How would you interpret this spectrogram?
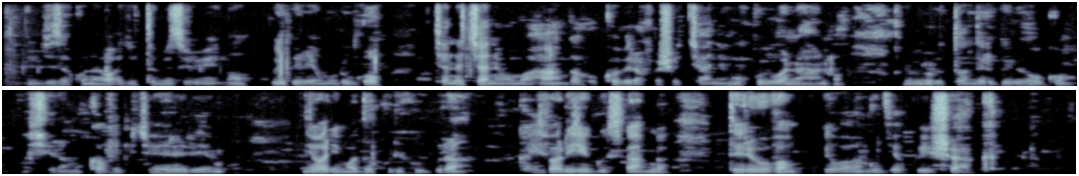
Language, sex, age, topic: Kinyarwanda, female, 25-35, finance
